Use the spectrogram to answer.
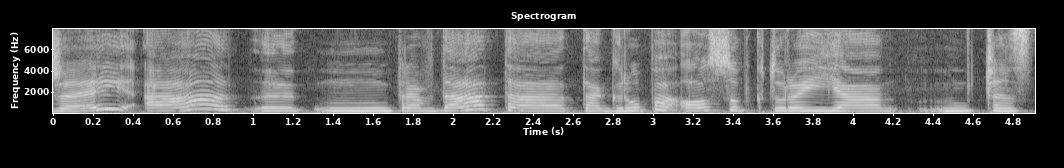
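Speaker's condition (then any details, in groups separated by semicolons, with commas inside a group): No condition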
